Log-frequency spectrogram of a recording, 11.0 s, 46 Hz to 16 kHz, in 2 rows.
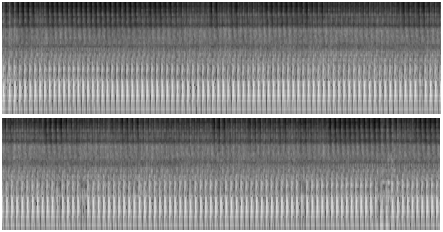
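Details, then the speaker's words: Briggs & Stratton 900 series engine, used about 2 hours a year, oil unchanged for a long time, just cold-started on choke on the first pull after cold nights; even single-cylinder thump about four a second, no misses or knocks. Normal idle. "That's actually a first to have that thing start up on the first pull. It must have been from when I was testing it, to make sure it wasn't locked up."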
